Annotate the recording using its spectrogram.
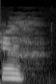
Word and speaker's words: Cairns: Cairns.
